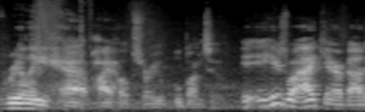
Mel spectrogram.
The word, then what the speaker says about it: Ubuntu: Ubuntu what a great how do you pronounce it Ubuntu like you yeah I can't say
